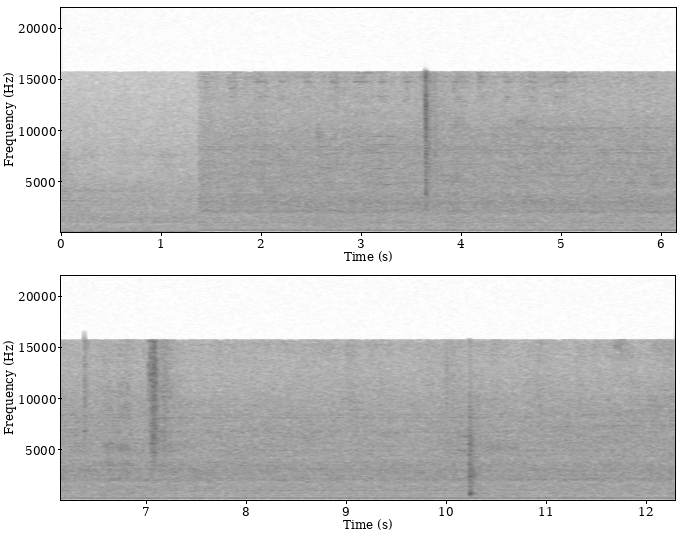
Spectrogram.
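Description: Steady low electrical hum with faint background hiss. The hum's pitch steps up just over a second in. A few faint ticks sound through it, the clearest one late on.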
